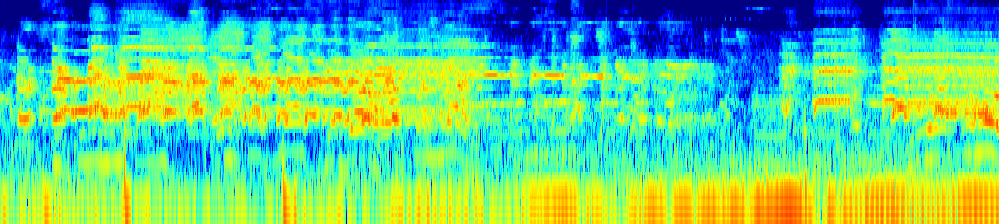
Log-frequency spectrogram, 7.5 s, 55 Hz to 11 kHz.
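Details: Crowing contest practice of Kukuak Balenggek roosters, Ampang Kualo, Kota Solok, May 2024: loud, dense, overlapping multi-tiered crows fill the recording, over a droning low hum that swells toward the end.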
